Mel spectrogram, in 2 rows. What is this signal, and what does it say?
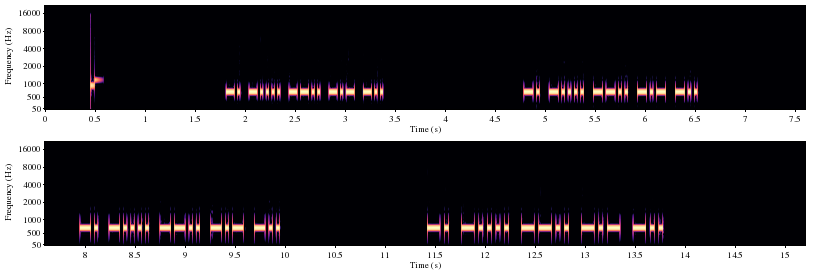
Morse code, heard as a keyed tone, about 35 wpm, 700 Hz. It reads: N6ZKD N6ZKD N6ZKD N6ZKD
